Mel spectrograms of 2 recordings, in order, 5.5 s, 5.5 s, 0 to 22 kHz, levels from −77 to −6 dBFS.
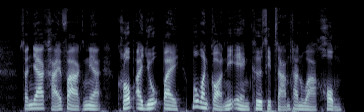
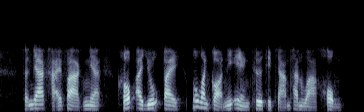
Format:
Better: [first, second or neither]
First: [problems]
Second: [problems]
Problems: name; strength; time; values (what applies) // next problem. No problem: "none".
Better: first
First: none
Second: phone-call audio; poor line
